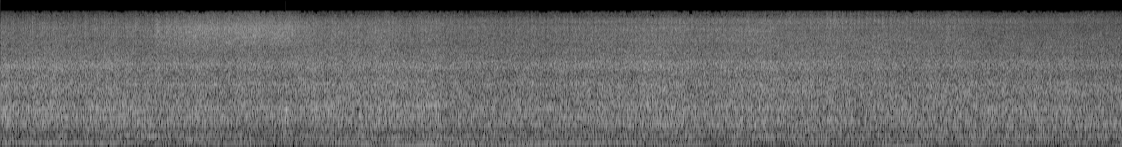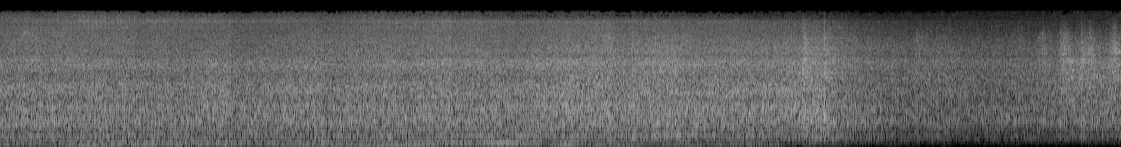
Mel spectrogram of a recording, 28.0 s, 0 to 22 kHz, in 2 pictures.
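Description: Diesel limited express railcar's engines running with a steady low drone as the train pulls out and passes, with rail and wheel noise; about 24 seconds in, the engine drone falls away as it clears.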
